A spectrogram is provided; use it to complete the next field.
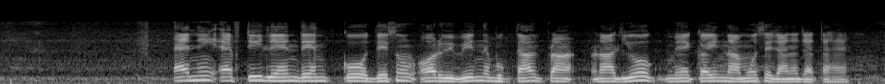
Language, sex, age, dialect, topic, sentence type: Hindi, male, 25-30, Kanauji Braj Bhasha, banking, statement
